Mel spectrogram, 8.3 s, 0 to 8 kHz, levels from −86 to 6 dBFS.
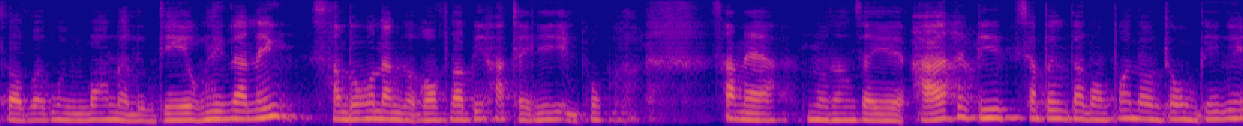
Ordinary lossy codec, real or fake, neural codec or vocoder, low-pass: none; fake; codec, 16 kHz, 1 kbps, FunCodec, trained on Chinese and English, 50 frames a second; none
